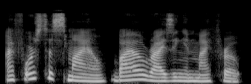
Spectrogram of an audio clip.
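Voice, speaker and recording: A woman reading a first-person story as scripted narration, in a steady, measured way. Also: fairly low pitch, no room sound, soft background music.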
